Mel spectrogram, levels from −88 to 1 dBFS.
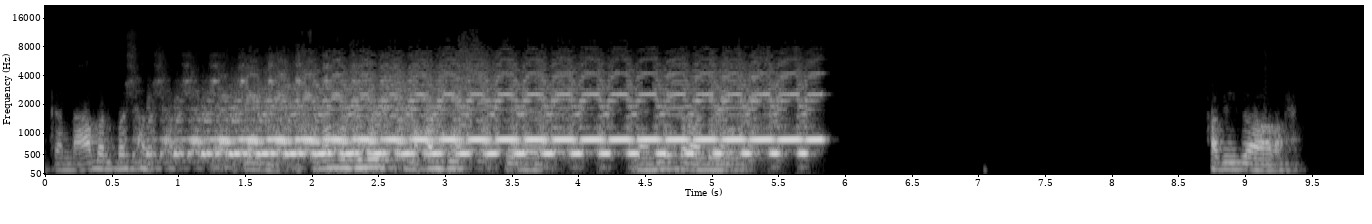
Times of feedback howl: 0.65-5.96

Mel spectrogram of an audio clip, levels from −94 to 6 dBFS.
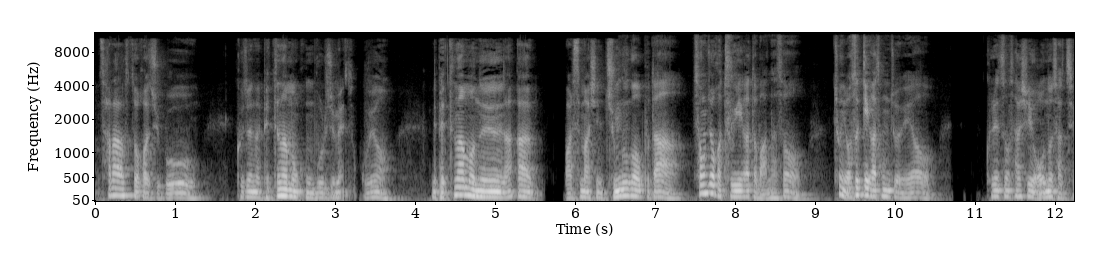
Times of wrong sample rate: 6.54-11.52

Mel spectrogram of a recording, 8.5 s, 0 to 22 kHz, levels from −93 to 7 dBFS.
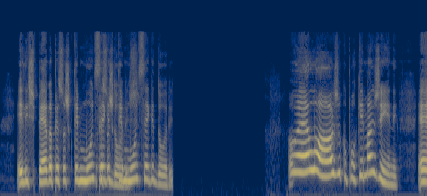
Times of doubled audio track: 1.91-3.45

